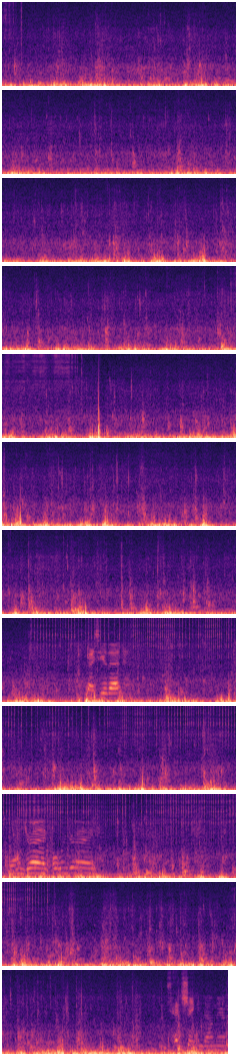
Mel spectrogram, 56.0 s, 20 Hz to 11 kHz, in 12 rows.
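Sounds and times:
water slapping boat hull: 0.0 - 56.0
wind buffeting microphone: 0.0 - 56.0.

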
